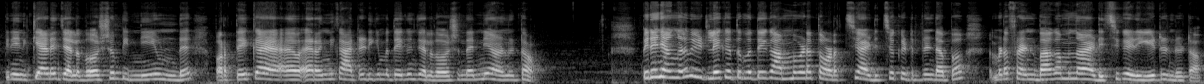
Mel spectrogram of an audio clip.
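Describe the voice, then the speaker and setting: A woman's voice: on the high side, fast talker. A young Malayali woman with a blocked, nasal voice from a cold, chatting through a casual voice-over for her vlog. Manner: chatty, often ends phrases with a soft tag word. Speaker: vlogger.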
